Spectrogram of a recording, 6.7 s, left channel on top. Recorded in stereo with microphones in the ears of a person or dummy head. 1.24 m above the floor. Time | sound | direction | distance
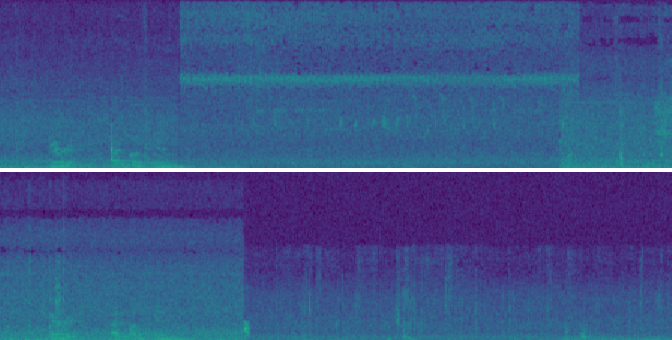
0.5 | a woman speaking | 60° right (ahead or behind) | 6.5 m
